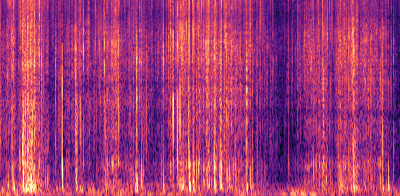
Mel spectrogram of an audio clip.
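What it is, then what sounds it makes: Plastic bag of dry grains. A small clear plastic bag tied with string and full of small dry grains is held by its tied top and squeezed and rubbed with fingertips. The result is a dense, continuous stream of crisp crinkling and crunching, with many short, bright crackles and grainy rustling over the full five seconds.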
